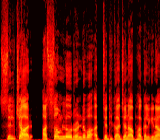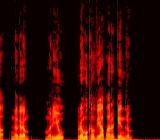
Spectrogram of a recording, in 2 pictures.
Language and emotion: Telugu, neutral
